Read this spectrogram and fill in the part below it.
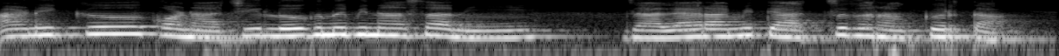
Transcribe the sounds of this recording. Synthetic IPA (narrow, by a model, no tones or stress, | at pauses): aɽ̃ikəkɔɽ̃at͡ɕeləɡnəʋinasani | d͡zʱaljaɾamit̪jat͡səɡʱəɾãkːəɾt̪a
